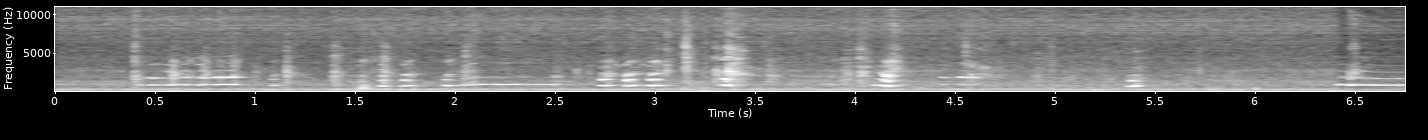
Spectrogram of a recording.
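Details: Cats trying to catch a fly make a run of short, clipped chirps, some rising and some level. They come in quick bursts across the clip over a soft room background with faint knocks.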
